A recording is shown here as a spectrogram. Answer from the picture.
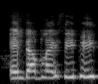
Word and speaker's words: NAACP: It's supposed to be NAACP. That's the proper way. Okay, got Yes, that's a proper way to say it. it. Okay. But we still was up in there like NAACP.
